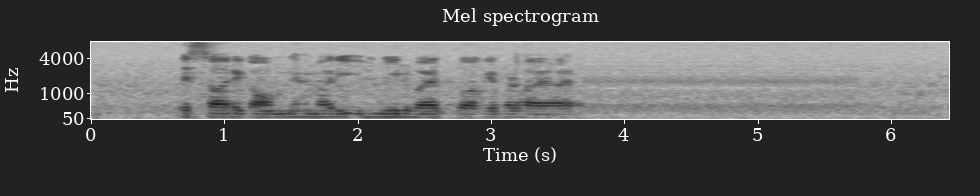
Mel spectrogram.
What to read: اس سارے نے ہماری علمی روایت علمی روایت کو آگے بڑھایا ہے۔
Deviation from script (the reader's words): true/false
true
